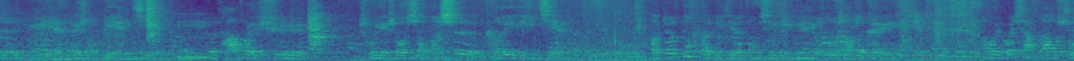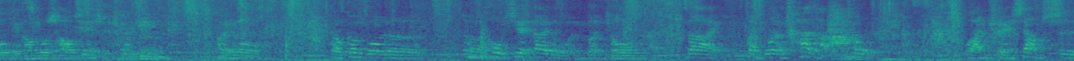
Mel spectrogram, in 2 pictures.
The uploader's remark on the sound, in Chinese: 本期为展览「无限的猴子」开幕聊天的现场录音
